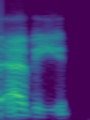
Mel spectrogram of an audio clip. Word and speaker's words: Evie: We're gonna have to practice before we record, or we're gonna say it wrong the whole time because it is Evie. Evie Drake Starts Over. – Evie like Chevy.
